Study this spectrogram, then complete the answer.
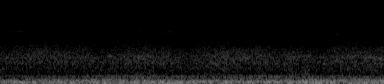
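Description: Fly Fans Red Falcon K-8 RC jet flying on its maiden flight, a steady, continuous whine and rush that holds at moderate level throughout, with outdoor wind noise mixed in and no talk.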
